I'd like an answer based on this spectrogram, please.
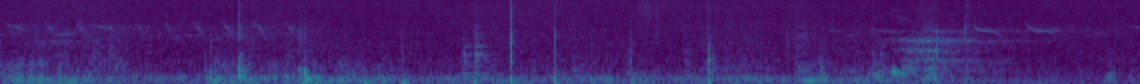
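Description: Irregular hollow knocks of boots on the wooden planks of a lakeside dock as a person walks and sits down, with a few short high bird-like chirps near the end.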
